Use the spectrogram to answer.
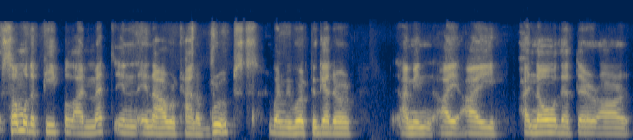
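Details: Adult Norwegian male diplomat who grew up with a severe stutter and has overcome most of it; he says his stutter is still audible, mostly as small blockages; stuttering.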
